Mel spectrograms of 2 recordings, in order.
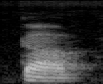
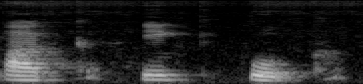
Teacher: হবে আমাদের মুখের ভিতরের অংশের দিকে একটু আগে এবং তার বরাবর উপরে যে তালু সেই তালুর সাথে লাগিয়ে আমরা যে হরফটি উচ্চারণ করব সেটির নাম হচ্ছে কাফ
